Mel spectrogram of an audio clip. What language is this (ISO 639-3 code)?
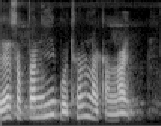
brx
